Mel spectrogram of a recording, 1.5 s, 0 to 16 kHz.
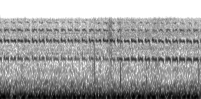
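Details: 2016 Alfa Romeo Giulia blower motor under glovebox: steady high whistle and whir with faint flickering chirps, intermittent, worst when cold and dry after sitting hours, quieter in rain, stops once motor warms; tapping shaft changes it.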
